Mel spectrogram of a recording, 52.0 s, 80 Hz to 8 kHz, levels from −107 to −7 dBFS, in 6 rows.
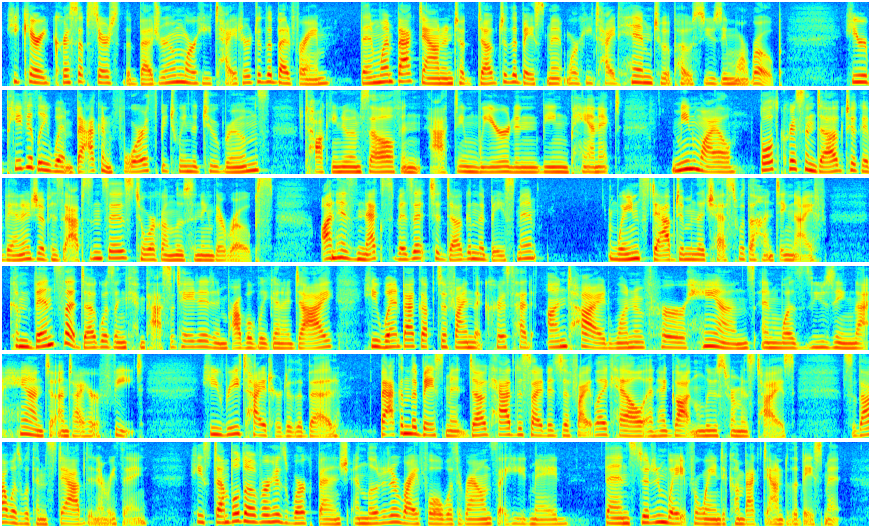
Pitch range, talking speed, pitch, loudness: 170-215 Hz, 210 wpm, 185 Hz, -25 LUFS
